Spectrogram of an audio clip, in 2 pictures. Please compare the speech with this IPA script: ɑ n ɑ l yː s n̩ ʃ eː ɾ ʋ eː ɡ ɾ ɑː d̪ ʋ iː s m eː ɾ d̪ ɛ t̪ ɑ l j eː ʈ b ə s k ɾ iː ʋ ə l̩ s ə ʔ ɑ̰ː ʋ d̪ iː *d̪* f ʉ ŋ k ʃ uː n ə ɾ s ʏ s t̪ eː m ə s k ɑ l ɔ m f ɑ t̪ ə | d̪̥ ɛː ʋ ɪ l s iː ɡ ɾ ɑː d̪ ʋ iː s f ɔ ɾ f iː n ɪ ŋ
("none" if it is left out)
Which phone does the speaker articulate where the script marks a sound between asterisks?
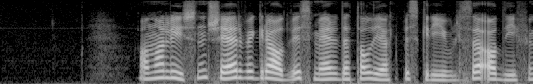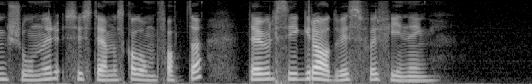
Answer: none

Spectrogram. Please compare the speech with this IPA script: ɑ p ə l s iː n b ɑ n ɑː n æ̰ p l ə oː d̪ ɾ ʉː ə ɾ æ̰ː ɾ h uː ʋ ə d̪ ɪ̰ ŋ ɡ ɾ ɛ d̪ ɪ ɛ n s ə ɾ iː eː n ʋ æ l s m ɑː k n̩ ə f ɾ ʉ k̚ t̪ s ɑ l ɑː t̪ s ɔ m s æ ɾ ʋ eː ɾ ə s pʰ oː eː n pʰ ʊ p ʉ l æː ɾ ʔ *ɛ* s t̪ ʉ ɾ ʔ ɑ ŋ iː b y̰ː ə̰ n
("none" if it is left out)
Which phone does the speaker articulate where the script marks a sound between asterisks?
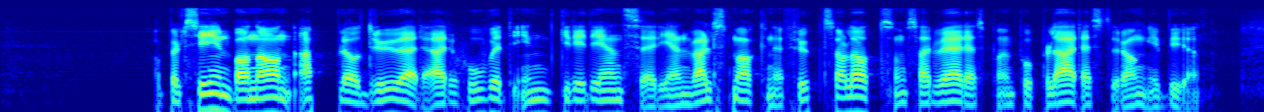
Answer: ɛ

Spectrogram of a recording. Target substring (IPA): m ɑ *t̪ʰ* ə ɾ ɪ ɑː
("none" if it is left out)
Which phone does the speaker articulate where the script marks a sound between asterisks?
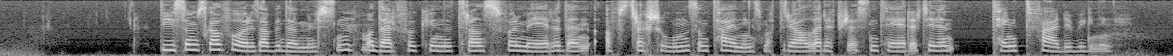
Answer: t̪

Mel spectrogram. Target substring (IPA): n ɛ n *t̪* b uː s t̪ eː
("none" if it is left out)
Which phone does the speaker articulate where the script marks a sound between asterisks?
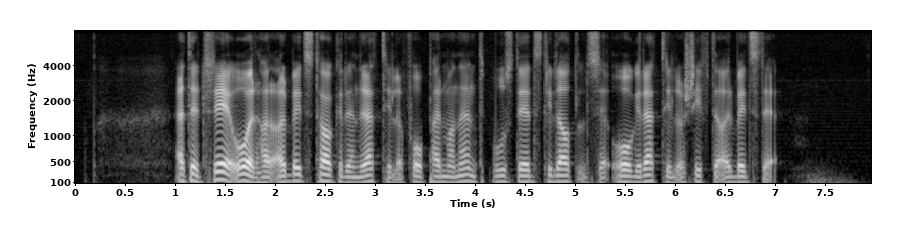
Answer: t̪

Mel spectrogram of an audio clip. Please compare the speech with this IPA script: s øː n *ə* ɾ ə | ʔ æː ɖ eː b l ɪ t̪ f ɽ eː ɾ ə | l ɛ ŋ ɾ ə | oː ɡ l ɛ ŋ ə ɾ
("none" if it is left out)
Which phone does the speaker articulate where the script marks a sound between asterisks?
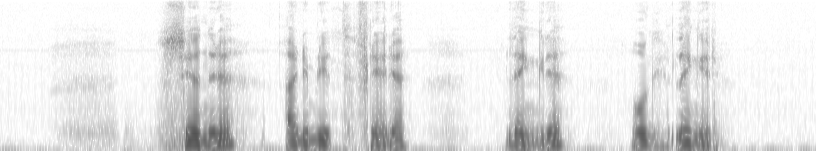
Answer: ə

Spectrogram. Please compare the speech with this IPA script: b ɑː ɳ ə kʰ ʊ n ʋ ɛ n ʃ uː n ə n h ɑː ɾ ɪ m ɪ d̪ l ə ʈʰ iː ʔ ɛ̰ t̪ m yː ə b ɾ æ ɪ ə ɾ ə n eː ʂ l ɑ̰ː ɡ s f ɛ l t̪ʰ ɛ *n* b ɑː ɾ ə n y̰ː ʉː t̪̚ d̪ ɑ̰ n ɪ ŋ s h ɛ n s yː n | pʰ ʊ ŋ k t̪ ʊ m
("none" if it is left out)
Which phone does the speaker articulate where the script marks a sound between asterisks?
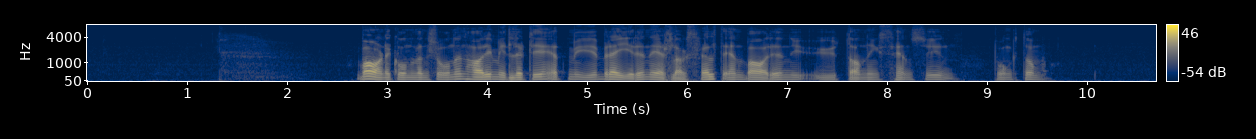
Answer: n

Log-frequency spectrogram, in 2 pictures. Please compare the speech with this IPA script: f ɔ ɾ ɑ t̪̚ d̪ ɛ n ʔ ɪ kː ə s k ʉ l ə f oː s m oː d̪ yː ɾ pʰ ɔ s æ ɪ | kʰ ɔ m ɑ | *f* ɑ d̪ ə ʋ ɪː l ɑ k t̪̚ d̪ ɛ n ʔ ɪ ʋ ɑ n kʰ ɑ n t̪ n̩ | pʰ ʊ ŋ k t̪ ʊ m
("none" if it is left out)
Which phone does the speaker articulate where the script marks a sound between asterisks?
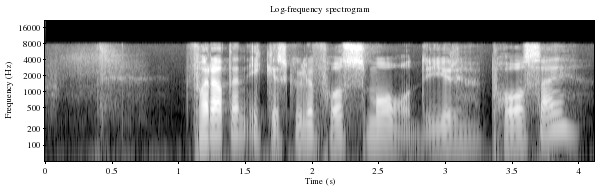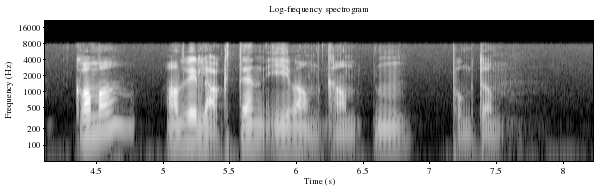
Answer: h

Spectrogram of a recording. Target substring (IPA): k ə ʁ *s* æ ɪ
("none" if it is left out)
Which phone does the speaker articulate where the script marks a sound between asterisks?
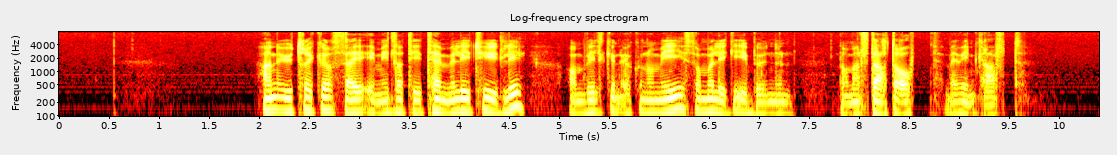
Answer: s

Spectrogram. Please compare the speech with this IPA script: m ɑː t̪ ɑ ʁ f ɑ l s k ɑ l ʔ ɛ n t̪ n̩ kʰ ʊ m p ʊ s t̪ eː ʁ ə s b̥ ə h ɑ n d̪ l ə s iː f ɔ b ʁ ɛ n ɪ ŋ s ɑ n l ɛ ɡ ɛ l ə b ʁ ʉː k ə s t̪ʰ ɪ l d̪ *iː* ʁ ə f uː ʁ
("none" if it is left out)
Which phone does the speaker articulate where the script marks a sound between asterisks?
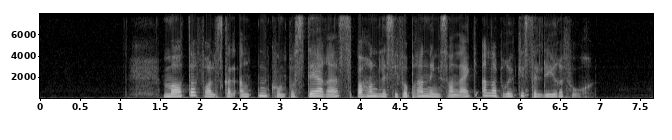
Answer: yː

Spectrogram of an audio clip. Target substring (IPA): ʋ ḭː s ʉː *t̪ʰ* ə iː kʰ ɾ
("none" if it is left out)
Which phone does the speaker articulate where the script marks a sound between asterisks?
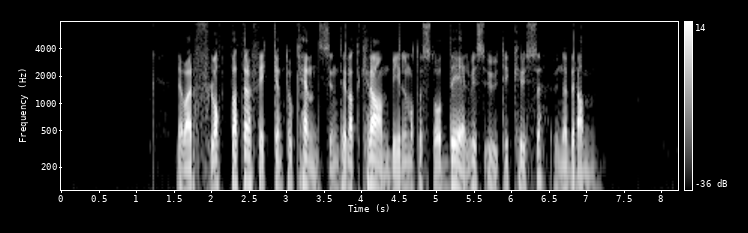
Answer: t̪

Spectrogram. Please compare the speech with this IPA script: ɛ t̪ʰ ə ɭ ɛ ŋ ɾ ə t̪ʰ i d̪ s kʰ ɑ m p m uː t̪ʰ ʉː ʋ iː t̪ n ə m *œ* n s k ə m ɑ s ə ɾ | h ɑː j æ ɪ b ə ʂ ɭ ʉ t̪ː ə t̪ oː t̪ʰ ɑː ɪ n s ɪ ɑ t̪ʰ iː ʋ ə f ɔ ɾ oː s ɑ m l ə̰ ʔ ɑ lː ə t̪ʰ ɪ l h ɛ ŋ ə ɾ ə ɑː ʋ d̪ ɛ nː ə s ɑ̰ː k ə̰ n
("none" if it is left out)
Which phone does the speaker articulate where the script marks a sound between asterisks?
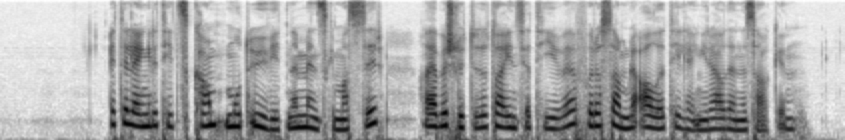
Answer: ɛ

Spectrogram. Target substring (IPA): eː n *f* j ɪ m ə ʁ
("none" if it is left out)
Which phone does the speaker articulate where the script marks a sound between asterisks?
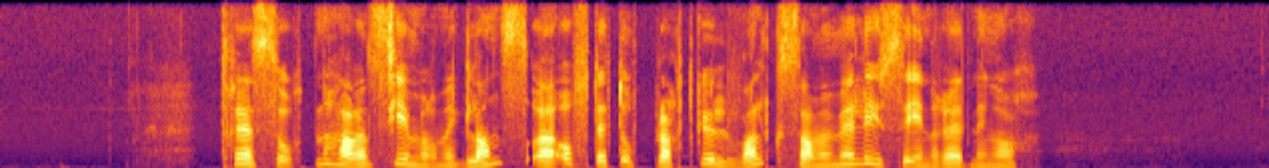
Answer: s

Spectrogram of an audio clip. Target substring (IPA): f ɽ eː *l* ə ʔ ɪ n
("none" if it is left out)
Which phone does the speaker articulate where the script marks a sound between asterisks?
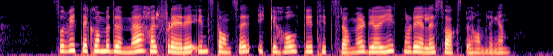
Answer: ɾ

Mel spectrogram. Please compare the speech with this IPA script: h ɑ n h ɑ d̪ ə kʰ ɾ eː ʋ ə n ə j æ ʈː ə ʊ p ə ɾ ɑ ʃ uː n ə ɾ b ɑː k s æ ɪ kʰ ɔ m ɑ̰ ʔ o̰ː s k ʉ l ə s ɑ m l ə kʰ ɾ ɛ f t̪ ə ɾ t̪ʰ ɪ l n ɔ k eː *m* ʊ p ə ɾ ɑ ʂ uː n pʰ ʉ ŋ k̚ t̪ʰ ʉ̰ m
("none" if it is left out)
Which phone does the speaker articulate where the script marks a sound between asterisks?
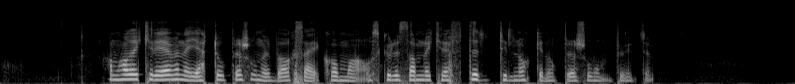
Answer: n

